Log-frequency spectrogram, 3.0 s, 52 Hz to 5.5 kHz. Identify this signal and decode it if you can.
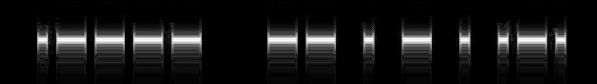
Morse code, heard as a keyed tone, about 25 wpm, 600 Hz. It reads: 1 METER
